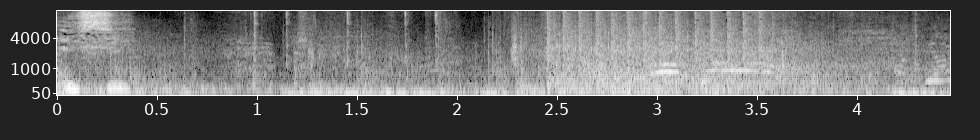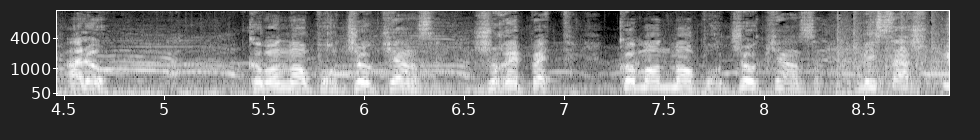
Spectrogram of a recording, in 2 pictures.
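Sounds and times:
speech: 0.0 - 0.5, 4.5 - 8.9
German machine guns firing in a World War I attack: 1.5 - 3.8.

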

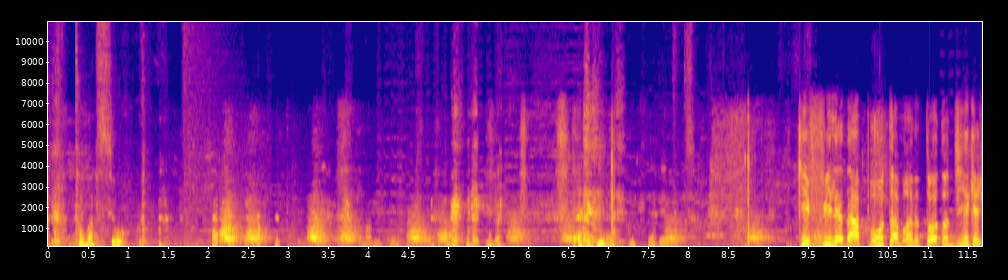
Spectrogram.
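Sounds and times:
speech: 0.0 - 1.2, 4.1 - 8.2, 8.8 - 11.6
laughter: 1.0 - 3.8, 4.5 - 9.1
dog barking with short yelping barks: 2.1 - 7.0, 7.7 - 9.1.

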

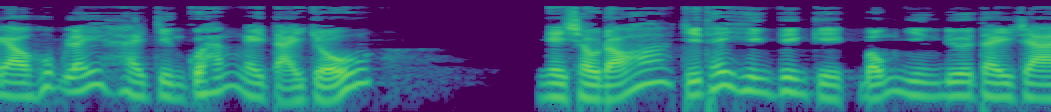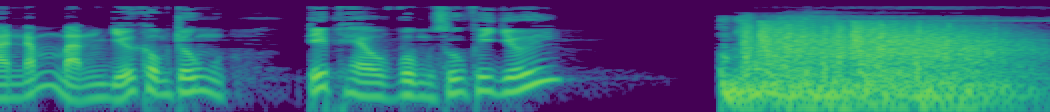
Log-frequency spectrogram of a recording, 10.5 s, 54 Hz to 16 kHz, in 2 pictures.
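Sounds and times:
speech: 0.0 - 2.0, 2.7 - 8.1
loud explosion sound effect: 8.9 - 10.4.

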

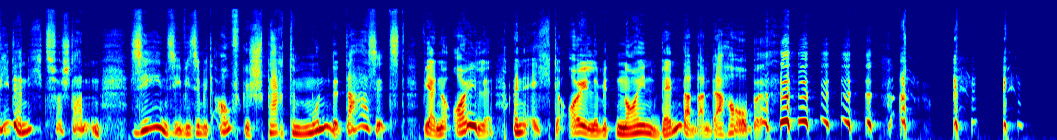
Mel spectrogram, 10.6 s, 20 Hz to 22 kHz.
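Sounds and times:
speech: 0.0 - 9.1
sick woman laughing: 7.6 - 9.8
sick woman coughing: 8.6 - 10.3.

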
